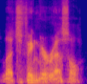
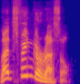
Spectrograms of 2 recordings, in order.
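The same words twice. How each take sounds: First: It is delivered in a plain, ordinary way. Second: It is delivered like a showy carnival barker. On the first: The speaker is not selling the challenge. The speaker calls it wrong. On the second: The speaker is selling the challenge. The speaker calls it right.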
